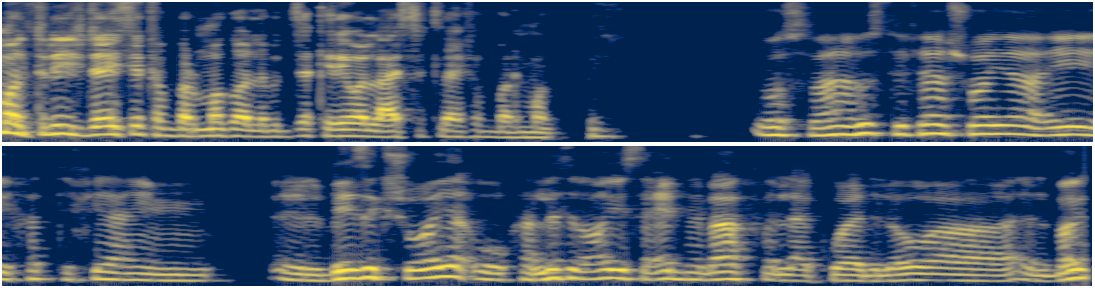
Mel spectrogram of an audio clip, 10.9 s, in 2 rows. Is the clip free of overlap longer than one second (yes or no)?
yes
